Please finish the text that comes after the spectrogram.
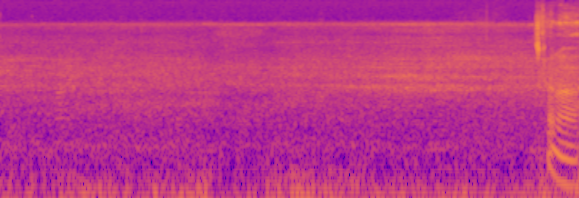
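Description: Qantas jet airliner engines idle at DFW Airport at night as a steady, broad roar that holds through the clip, with someone talking over it near the end.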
